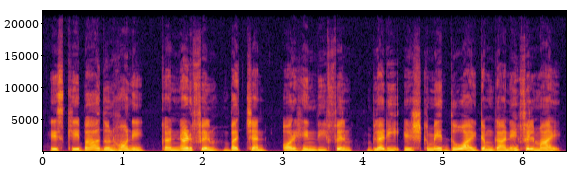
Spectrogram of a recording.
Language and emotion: Hindi, neutral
